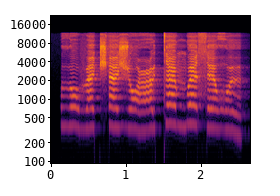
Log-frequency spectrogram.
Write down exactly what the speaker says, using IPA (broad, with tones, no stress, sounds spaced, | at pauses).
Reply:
ð ɔ˧˩ v æ˧ t͡ʃʰ æ˧ ʒ ɔ˧˩ ʕ ɨ˧ t æ˥˧ ŋʷ æ˥˧ s ɛ˧ ʁʷ ɘ˧˩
